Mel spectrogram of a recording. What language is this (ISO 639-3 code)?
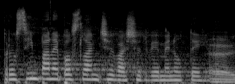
ces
